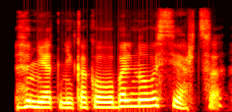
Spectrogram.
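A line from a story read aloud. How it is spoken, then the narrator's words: Scoffing snort. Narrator (Russian): хмыкнула Люся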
